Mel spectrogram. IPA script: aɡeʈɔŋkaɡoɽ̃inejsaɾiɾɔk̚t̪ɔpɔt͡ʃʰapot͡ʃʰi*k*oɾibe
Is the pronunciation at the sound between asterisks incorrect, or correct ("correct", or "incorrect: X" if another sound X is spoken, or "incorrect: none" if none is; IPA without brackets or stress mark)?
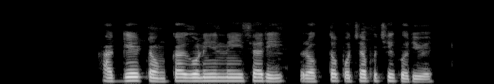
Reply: correct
